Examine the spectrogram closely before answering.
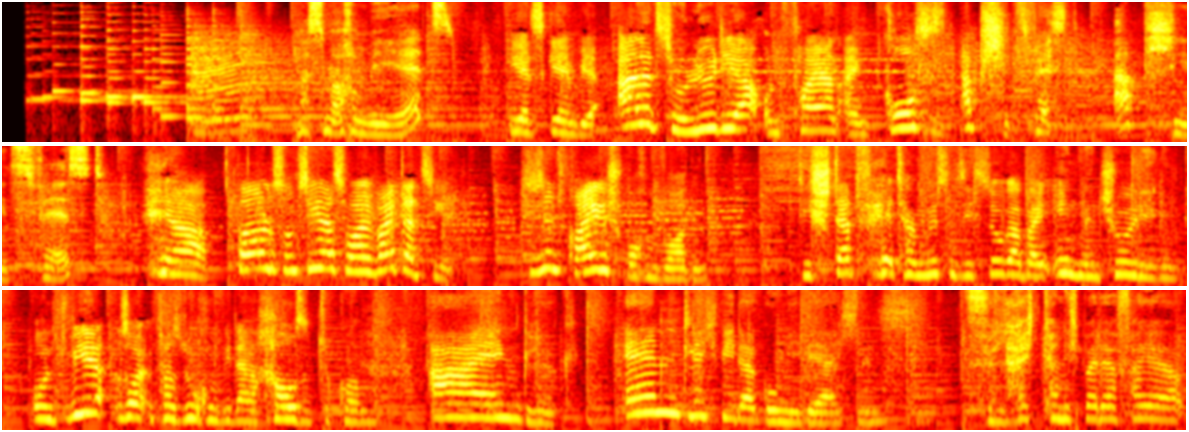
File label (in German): Hoerszene; Die Gute Nachricht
